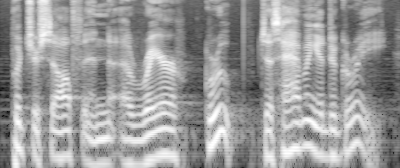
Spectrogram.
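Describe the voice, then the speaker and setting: Slow-paced and lively in intonation, a man speaks with a Southern US accent at a medium pitch. The recording is very clean, with a silent background. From US South, Georgia. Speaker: company chairman and co-founder. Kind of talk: casual interview conversation. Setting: podcast interview.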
